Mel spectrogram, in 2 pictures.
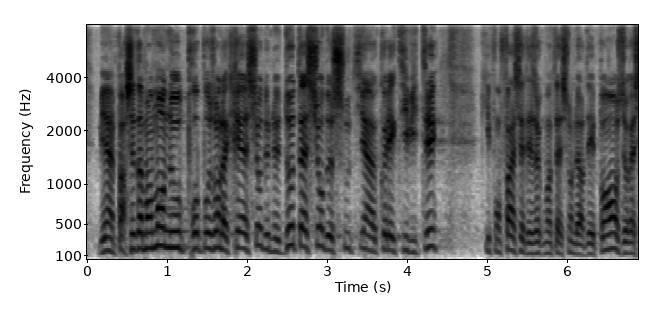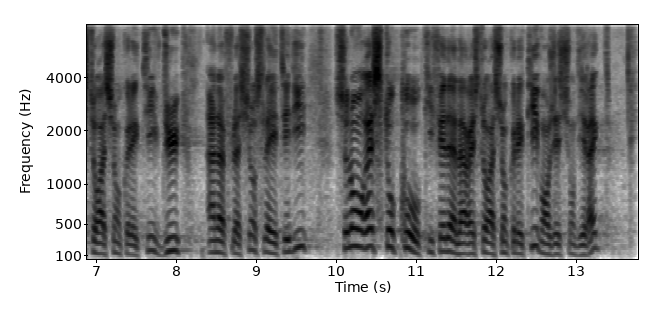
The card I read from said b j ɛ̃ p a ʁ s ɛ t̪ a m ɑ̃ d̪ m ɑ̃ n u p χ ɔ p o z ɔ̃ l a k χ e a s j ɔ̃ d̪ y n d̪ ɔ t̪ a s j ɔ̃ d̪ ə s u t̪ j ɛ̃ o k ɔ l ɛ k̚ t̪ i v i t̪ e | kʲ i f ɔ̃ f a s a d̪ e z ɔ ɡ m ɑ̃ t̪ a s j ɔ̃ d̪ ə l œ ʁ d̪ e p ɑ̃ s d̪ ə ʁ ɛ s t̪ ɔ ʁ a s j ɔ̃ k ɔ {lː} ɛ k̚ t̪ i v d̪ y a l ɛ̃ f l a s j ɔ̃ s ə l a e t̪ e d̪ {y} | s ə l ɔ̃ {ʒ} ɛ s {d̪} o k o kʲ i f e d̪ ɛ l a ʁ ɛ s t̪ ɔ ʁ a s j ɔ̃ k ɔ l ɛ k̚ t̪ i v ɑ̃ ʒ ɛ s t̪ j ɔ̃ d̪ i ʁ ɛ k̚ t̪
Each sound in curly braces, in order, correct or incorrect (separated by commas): incorrect, incorrect, incorrect, incorrect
